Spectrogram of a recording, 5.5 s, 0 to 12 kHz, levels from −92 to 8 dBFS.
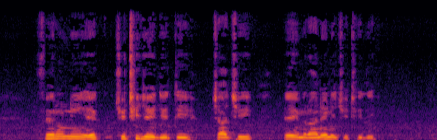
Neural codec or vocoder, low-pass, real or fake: none; 10.8 kHz; real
